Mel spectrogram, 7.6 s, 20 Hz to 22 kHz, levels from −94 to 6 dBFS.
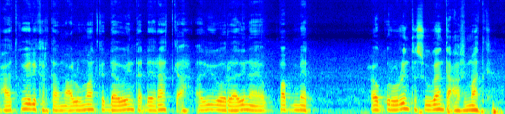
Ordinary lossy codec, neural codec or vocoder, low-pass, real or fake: none; none; none; real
